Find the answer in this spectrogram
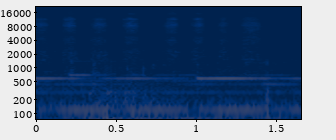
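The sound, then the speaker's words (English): Quill pen scratching as it writes with ink: a run of short, rhythmic, hissy strokes, fairly faint, over a low steady hum. “She starts to write, and the quill snaps again.”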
